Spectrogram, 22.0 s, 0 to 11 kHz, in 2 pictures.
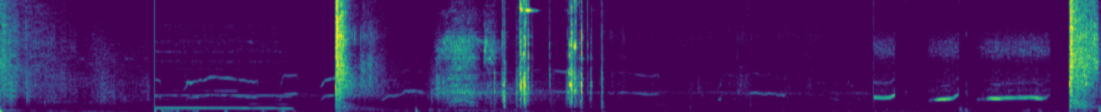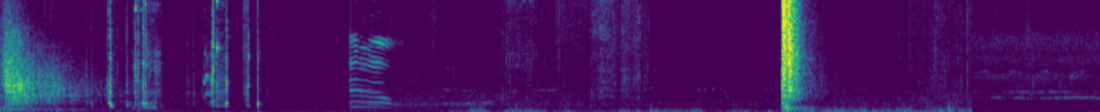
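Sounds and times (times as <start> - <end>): rifle shots with echo: 3.4 - 4.5, 10.7 - 12.2, 18.8 - 19.3
short rising whistles: 8.8 - 10.5.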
